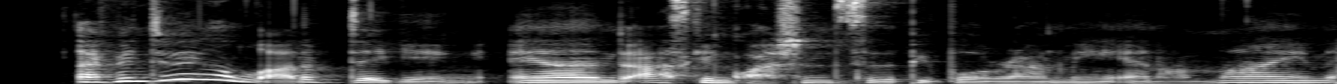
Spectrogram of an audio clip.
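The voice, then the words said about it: Voice sounds different, sore throat. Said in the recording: “excuse my voice if it sounds a little bit different. The hot cold that's been happening lately is getting to my throat”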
